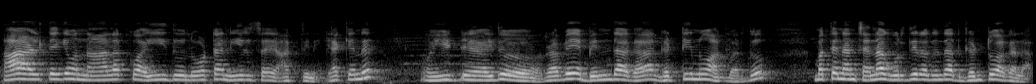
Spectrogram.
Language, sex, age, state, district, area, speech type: Kannada, female, 60+, Karnataka, Mysore, rural, spontaneous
